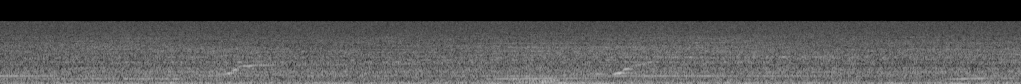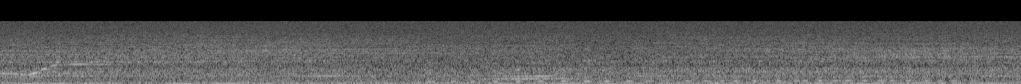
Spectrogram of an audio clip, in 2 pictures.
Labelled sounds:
2.4	2.8	humpback whale, 0.80 to 0.96 kHz
10.7	11.1	humpback whale, 0.80 to 0.99 kHz

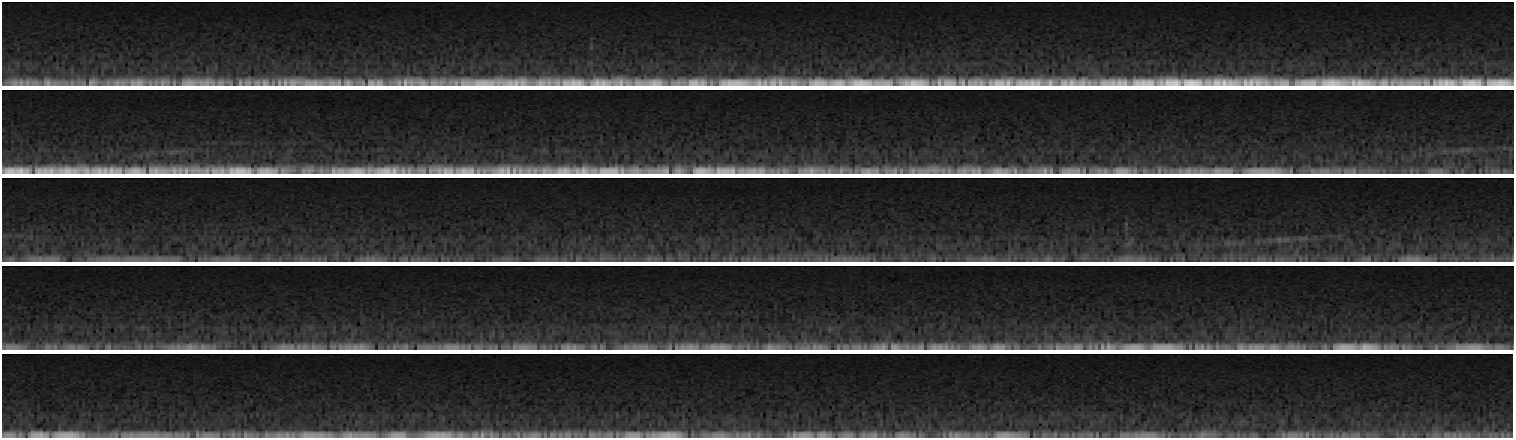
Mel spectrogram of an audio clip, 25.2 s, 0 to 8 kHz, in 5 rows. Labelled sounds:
9.9	10.2	humpback whale, 0.80 to 0.93 kHz

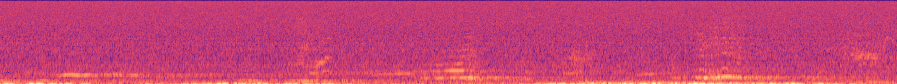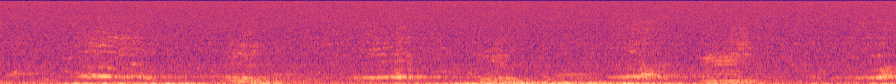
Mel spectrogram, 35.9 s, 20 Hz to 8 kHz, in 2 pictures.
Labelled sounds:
6.3	6.7	humpback whale, 0.80 to 1.0 kHz
17.0	17.6	humpback whale, 0.83 to 1.2 kHz
19.8	20.1	humpback whale, 1.4 to 1.6 kHz
22.6	22.9	humpback whale, 0.96 to 1.3 kHz
25.3	26.1	humpback whale, 0.80 to 1.4 kHz
32.9	33.6	humpback whale, 0.80 to 1.2 kHz

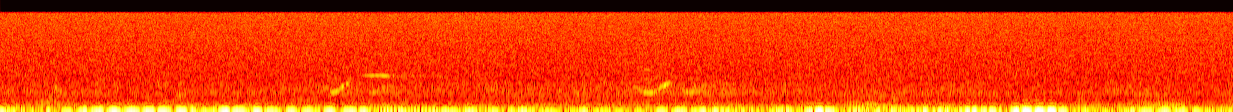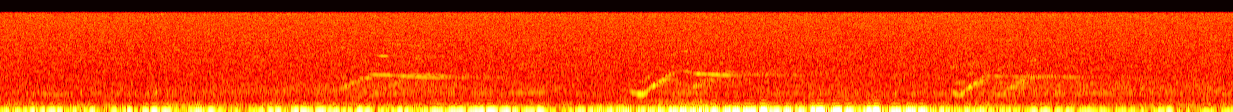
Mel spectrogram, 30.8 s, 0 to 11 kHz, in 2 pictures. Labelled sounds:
4.5	4.9	humpback whale, 0.99 to 1.1 kHz
19.8	21.0	humpback whale, 0.80 to 1.2 kHz
23.6	24.7	humpback whale, 0.80 to 1.3 kHz
27.6	27.8	humpback whale, 0.80 to 1.1 kHz
28.1	28.6	humpback whale, 0.80 to 1.1 kHz

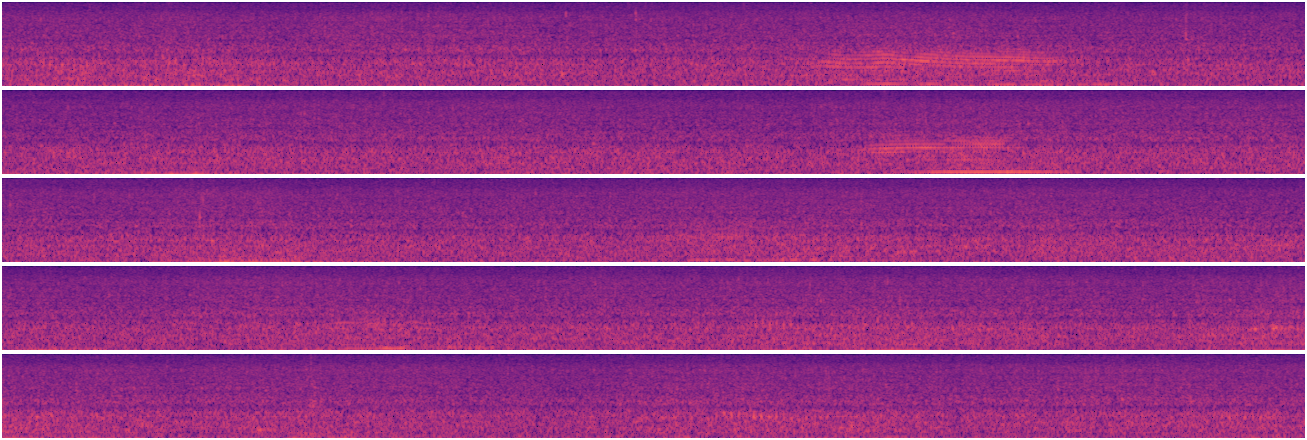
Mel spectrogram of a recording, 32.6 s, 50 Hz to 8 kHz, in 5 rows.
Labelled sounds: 4.1	5.2	humpback whale, 0.91 to 1.3 kHz
10.8	11.6	humpback whale, 0.88 to 1.4 kHz

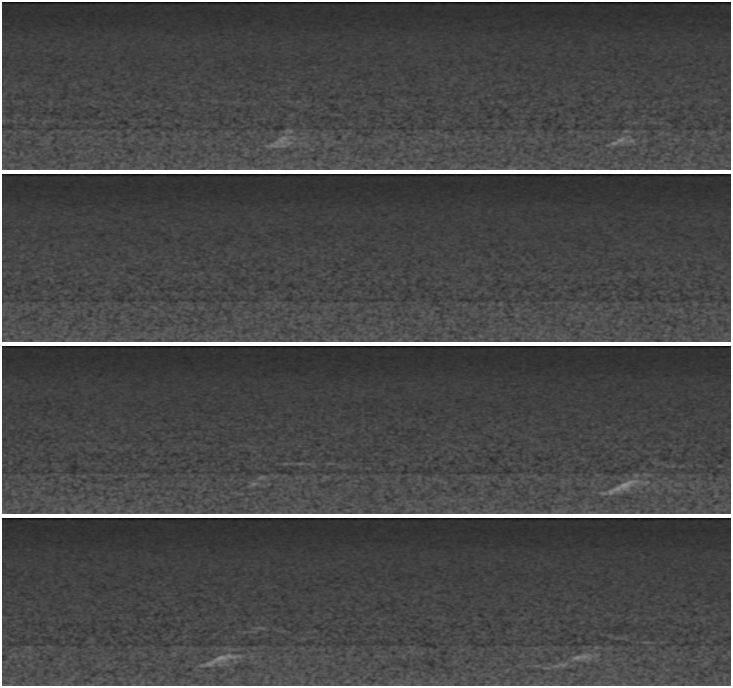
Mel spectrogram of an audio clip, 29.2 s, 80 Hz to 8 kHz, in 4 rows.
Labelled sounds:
17.4	17.6	humpback whale, 0.90 to 0.99 kHz
24.3	24.5	humpback whale, 0.99 to 1.2 kHz

